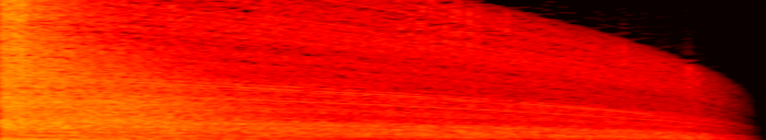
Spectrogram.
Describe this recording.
Shutting down a big computer. A compressed door bang and sliding pitch shift over sped up computer noise.
shut-down, power, switch, shut-off, down, energy, off, shutdown, powerdown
